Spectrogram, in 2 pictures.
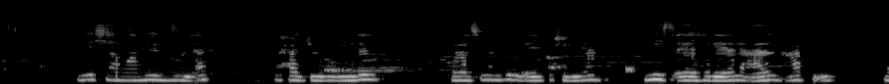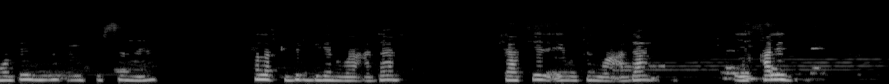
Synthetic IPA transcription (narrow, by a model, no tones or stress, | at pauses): mɛːʃaːwɑːmɛːlɦuːlɐh | wɑħɑːt͡ʃɔːɣɐwiːlɐl | kʰʊlaːsmɐːnɡʊlɐlɐjɛjkʰʊħɪlɪjaːnmiːsɐjaɦɪɾjaːlɛʕɑːlɐnʕɑːfɪ | mɔbɛlmʊðʊmɛjfiːrsɐnɛjɐ | kʰɐlɐfkʰɐd̪ɐrbɪɣɐnwɑːʕɑd̪aːn | ʃaːt̪ʰɪjɐðɐʔɛjwɐt̪ʰɐnwɑːʕɑ̰ðaːn | iːqɑlɪn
